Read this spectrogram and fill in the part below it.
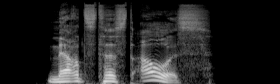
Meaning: inflection of ausmerzen: 1. second-person singular preterite 2. second-person singular subjunctive II
- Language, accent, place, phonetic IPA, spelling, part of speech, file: German, Germany, Berlin, [ˌmɛʁt͡stəst ˈaʊ̯s], merztest aus, verb, De-merztest aus.ogg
